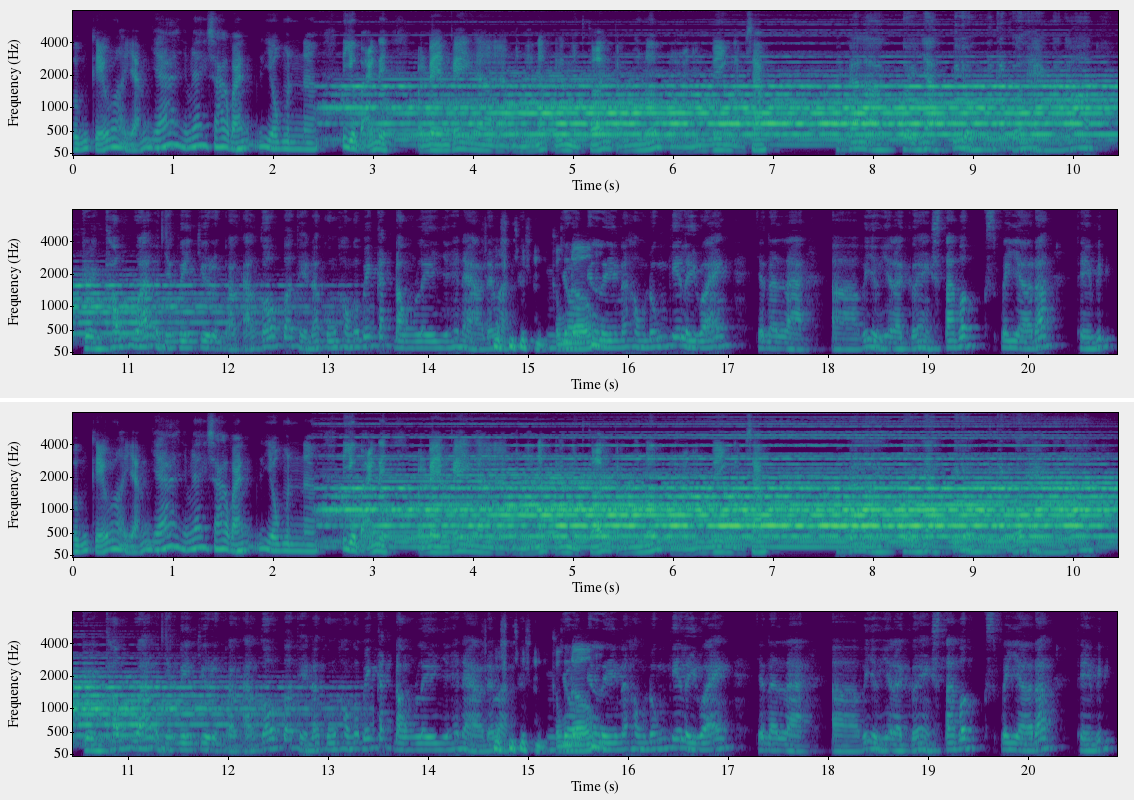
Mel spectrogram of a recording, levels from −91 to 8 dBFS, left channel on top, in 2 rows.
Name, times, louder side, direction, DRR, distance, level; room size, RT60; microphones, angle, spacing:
voice 1, 0.0-7.0 14.7-15.8, right 1 dB, 5° right, 0.8 m, -36 dB
sound 1, 2.4-12.8, right 4 dB, 90° right, 0.7 m, -26 dB
voice 2, 7.6-14.8 15.2-20.7, equal, 10° left, 4.3 m, -39 dB
15.5 x 5.5 x 4.5 m
head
